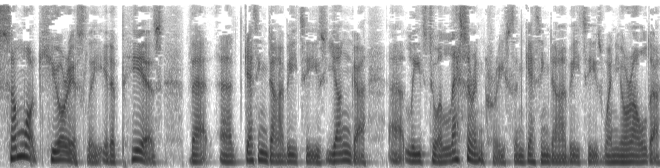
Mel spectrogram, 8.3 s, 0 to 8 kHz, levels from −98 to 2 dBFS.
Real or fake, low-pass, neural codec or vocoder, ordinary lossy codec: real; 7.2 kHz; none; MP3, 32 kbps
